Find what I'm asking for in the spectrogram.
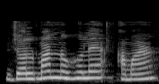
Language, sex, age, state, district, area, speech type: Assamese, female, 45-60, Assam, Biswanath, rural, spontaneous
